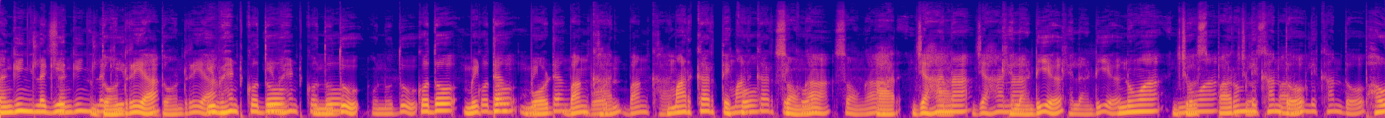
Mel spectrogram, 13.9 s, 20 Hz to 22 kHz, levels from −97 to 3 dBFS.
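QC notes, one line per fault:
Throughout, doubled audio track. A second full-band copy of the speech trails the original by roughly 0.7 s, a few dB quieter. It has no decay or room colour. Likely cause: a slower second capture path, or two copies held out of step.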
